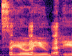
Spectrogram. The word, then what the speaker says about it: coup: It's like, it's a silent P, my brother. C-O-U-P is coup.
